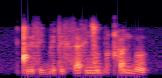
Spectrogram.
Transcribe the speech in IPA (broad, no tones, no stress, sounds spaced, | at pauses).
ǃ ɨ s i̤ b ɪ t ɪ x s a x ɪ ŋ͡ǀ u b ɛ̤ qʰ u n b o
